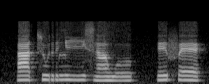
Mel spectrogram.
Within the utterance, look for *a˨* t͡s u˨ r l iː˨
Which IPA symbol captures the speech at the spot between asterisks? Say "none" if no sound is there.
a˨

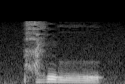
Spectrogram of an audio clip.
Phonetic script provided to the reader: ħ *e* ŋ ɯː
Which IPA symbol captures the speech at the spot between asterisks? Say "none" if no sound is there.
e̤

